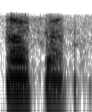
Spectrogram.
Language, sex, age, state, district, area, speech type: Telugu, male, 18-30, Andhra Pradesh, West Godavari, rural, conversation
